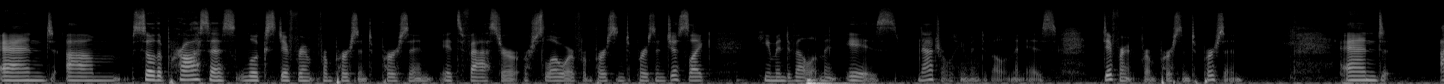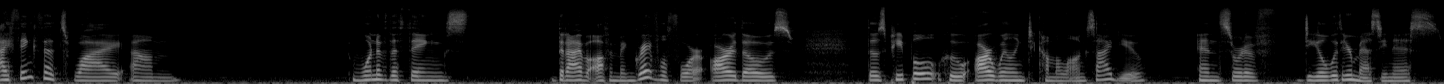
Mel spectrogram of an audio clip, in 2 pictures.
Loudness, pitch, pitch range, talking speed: -35 LUFS, 180 Hz, 170-195 Hz, 140 wpm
